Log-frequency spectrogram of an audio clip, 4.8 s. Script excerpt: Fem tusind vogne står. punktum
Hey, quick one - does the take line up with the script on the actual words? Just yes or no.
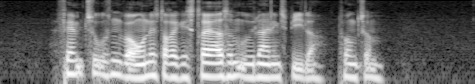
no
